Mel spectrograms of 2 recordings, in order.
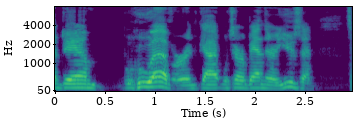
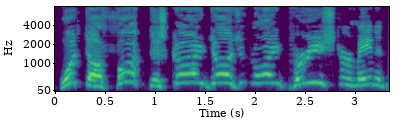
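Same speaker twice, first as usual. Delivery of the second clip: much higher, slow, mock outraged shout; mocking outraged fan; 3 dB louder, slower than usual. Fans baffled he skips Maiden, mock shrieking. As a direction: parody the shocked metalhead, yelling high. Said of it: "They're like".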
